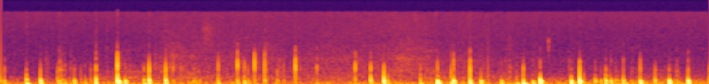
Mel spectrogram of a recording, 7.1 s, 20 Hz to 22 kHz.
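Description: Long nails tap and scratch across a flat, square cork board that is thin and solid. The result is a quiet, uneven stream of about 33 short, dull taps with deep low thumps that die away almost instantly, over a faint scratchy hiss.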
